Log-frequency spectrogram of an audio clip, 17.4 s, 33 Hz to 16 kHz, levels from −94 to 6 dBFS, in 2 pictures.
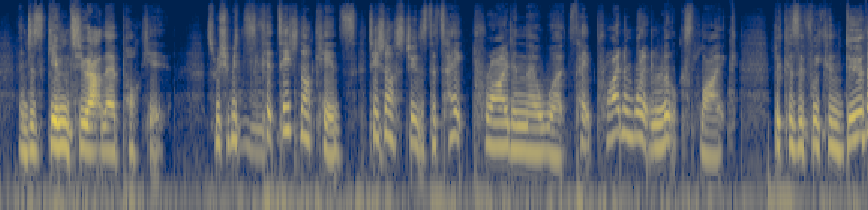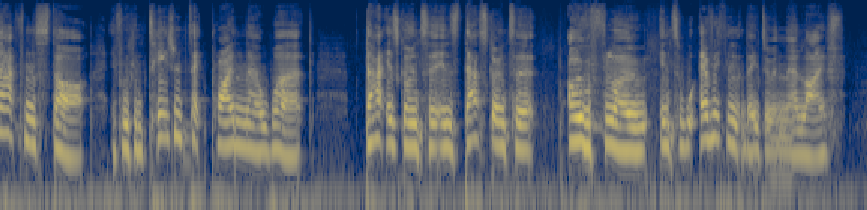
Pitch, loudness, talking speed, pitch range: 220 Hz, -23 LUFS, 250 wpm, 195-260 Hz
